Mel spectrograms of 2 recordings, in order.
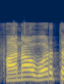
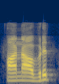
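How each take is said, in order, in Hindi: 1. अंतिम अक्षर 'vart' की तरह बोला जाता है। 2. अंतिम अक्षर 'vritt' की तरह बोला जाता है। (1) "नहीं होता" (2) "होता है"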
